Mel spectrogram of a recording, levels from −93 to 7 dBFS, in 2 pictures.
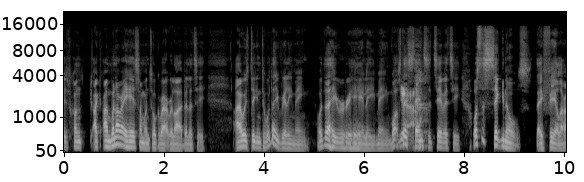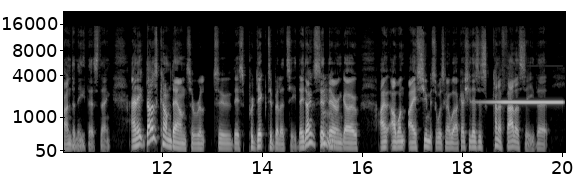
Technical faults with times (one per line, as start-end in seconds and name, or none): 18.15-20.07 loudspeaker feedback squeal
